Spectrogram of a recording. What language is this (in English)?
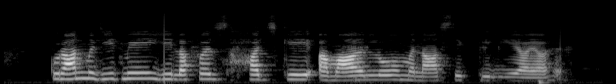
Urdu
